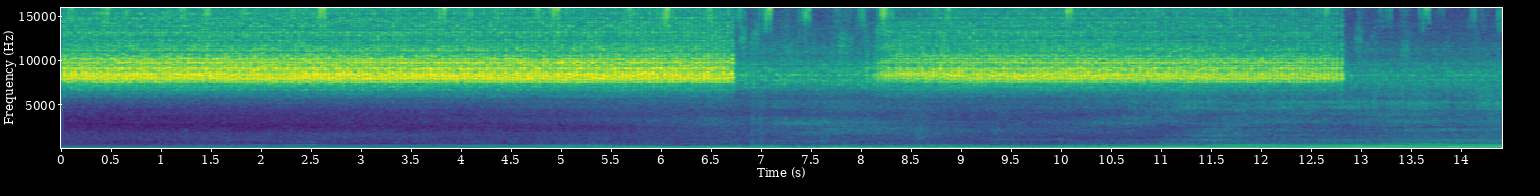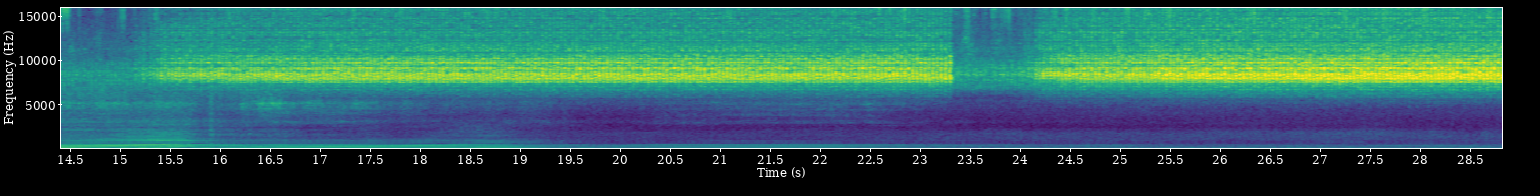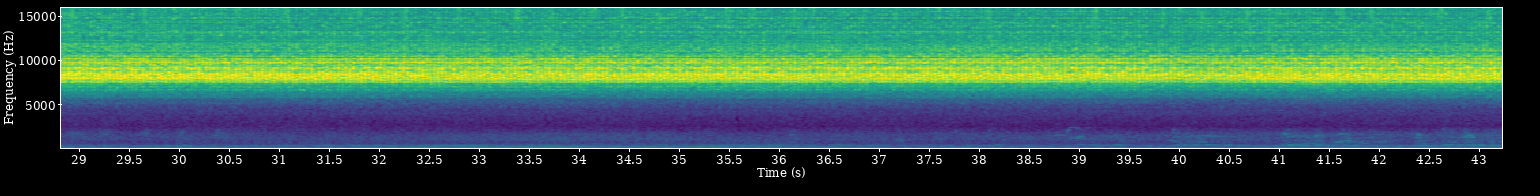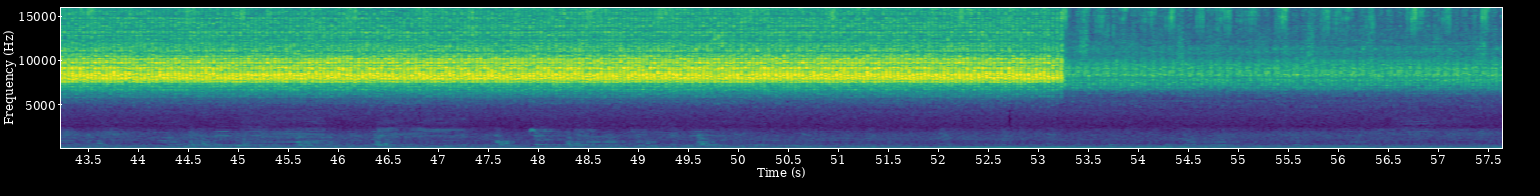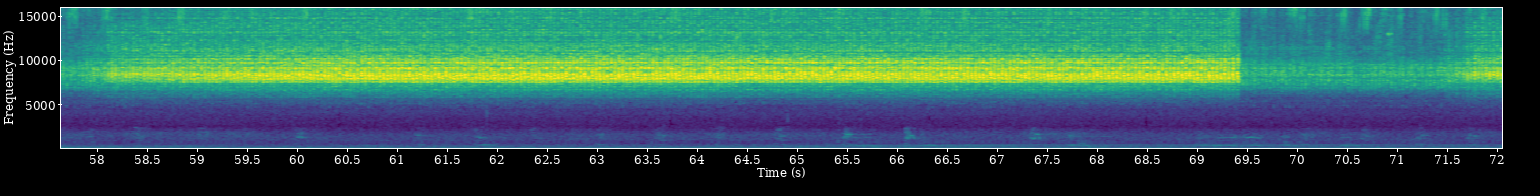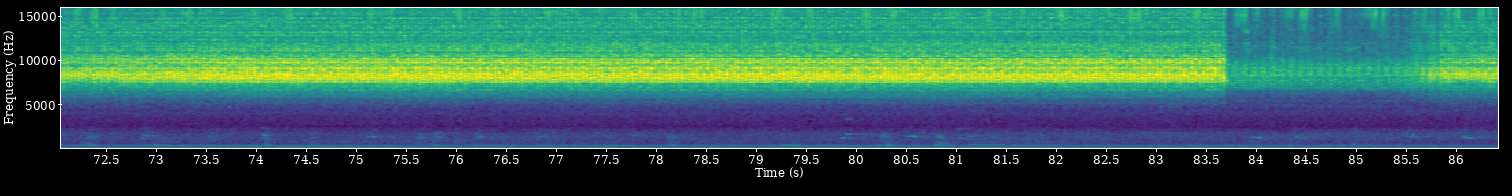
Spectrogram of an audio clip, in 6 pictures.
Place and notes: Route du col du Chat virage belvédère, les insectes et les bruits de la vallée paysage sonore au crépuscule. Enregistreur Tascam DAP1 DAT. Extrait d'un CDR gravé en 2006 .
9 September, 20:30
